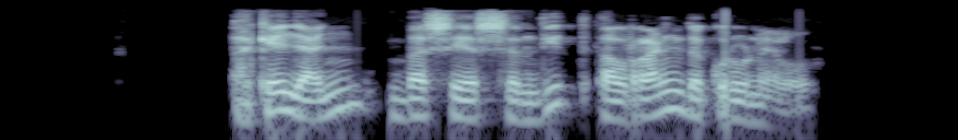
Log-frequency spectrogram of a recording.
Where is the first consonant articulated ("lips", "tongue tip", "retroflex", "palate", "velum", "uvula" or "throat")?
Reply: velum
